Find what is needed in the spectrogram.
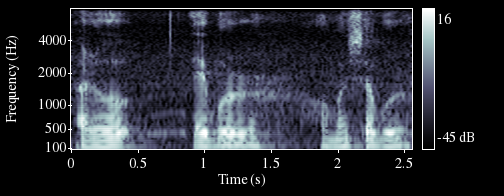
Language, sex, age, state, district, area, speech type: Assamese, male, 30-45, Assam, Sonitpur, rural, spontaneous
